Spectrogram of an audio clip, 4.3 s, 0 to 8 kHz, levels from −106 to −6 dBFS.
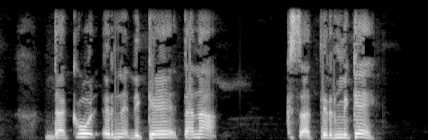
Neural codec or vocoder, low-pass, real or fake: none; 7.2 kHz; real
